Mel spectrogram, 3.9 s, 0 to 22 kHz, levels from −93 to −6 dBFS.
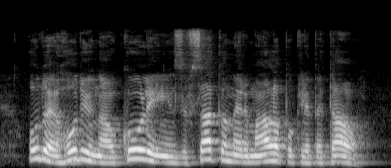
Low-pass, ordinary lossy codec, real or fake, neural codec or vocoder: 10.8 kHz; none; real; none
